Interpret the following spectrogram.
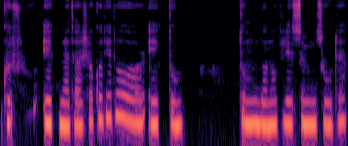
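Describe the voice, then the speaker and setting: A woman's voice: fairly high pitch, flat delivery, normal speed, warm tone, husky, dry recording, pitched below the performer's own voice. A woman voicing a bold, teasing young woman who gives orders to her friends. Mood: commanding.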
